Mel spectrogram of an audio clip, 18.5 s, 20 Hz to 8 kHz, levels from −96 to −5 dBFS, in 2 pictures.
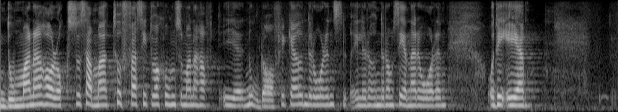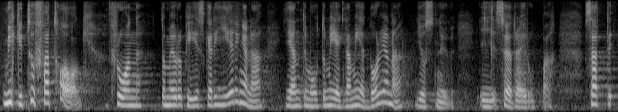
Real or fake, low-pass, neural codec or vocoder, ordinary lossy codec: real; none; none; none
